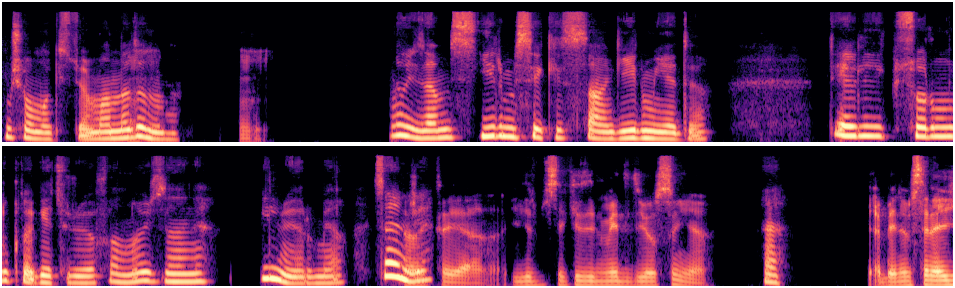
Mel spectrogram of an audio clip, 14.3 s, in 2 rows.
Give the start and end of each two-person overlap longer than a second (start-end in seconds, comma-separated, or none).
none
